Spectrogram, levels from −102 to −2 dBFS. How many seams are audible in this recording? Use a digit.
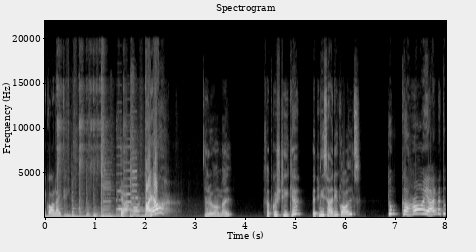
1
